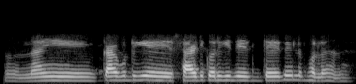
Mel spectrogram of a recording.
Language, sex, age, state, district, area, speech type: Odia, female, 60+, Odisha, Gajapati, rural, conversation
